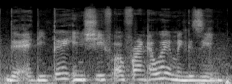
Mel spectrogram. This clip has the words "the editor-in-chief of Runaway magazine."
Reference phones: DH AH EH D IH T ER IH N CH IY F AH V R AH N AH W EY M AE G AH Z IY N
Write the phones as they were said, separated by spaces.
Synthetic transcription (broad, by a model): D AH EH D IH T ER IH N SH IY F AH F R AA N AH W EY M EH G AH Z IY N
